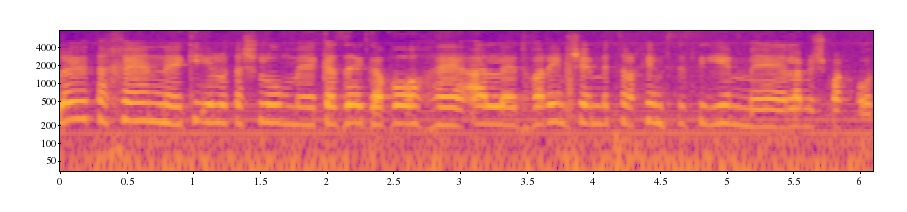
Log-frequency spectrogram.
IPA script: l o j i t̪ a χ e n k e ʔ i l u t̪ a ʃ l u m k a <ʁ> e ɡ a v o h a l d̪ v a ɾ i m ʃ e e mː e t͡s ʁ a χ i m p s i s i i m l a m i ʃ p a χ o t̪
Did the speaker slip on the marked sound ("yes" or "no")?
yes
